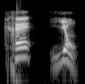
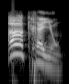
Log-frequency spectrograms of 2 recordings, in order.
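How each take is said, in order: First: "crayon" split in two, cré, yon, with a pause; syllable by syllable. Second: Said in the usual way. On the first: Shown as a demonstration. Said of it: "L'association de ces deux syllabes". (« crayon » en deux syllabes détachées) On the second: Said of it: "donne le mot".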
